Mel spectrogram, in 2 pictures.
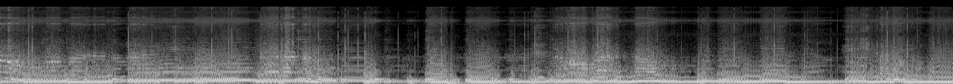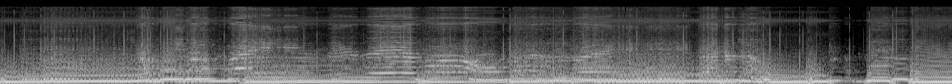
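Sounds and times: acoustic guitar strumming: 0.0 - 19.0
looped guitar part: 0.0 - 19.0
low bass notes: 0.0 - 19.0.

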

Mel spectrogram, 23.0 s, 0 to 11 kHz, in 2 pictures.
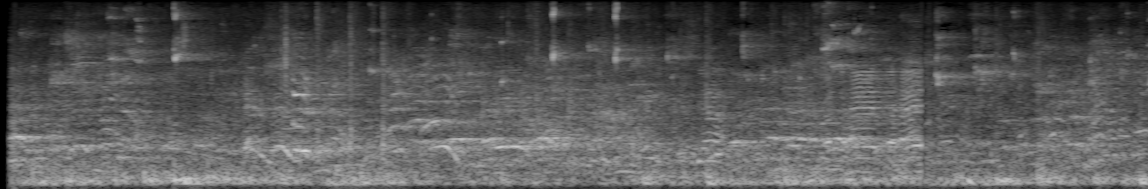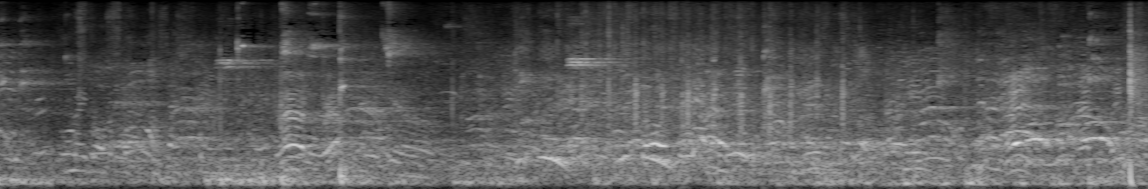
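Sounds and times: sneakers squeaking: 0.1 - 12.5, 13.4 - 17.6.

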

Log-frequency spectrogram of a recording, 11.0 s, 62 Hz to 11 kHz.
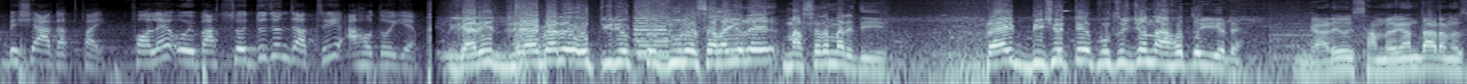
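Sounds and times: road traffic: 0.0 - 11.0
man talking: 3.3 - 6.7, 7.4 - 11.0.

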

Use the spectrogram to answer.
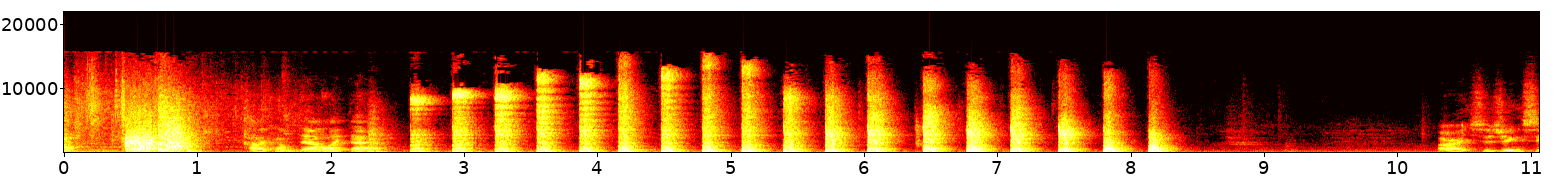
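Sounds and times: hammer driving nails: 2.6 - 8.3.

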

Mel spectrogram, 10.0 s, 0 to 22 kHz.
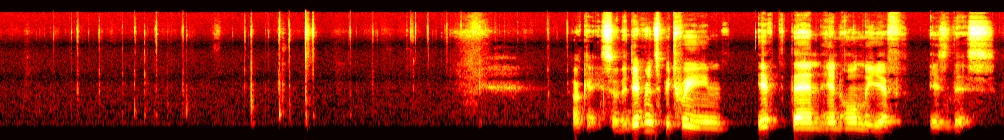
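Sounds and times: computer keyboard and mouse clicking: 0.5 - 4.6.

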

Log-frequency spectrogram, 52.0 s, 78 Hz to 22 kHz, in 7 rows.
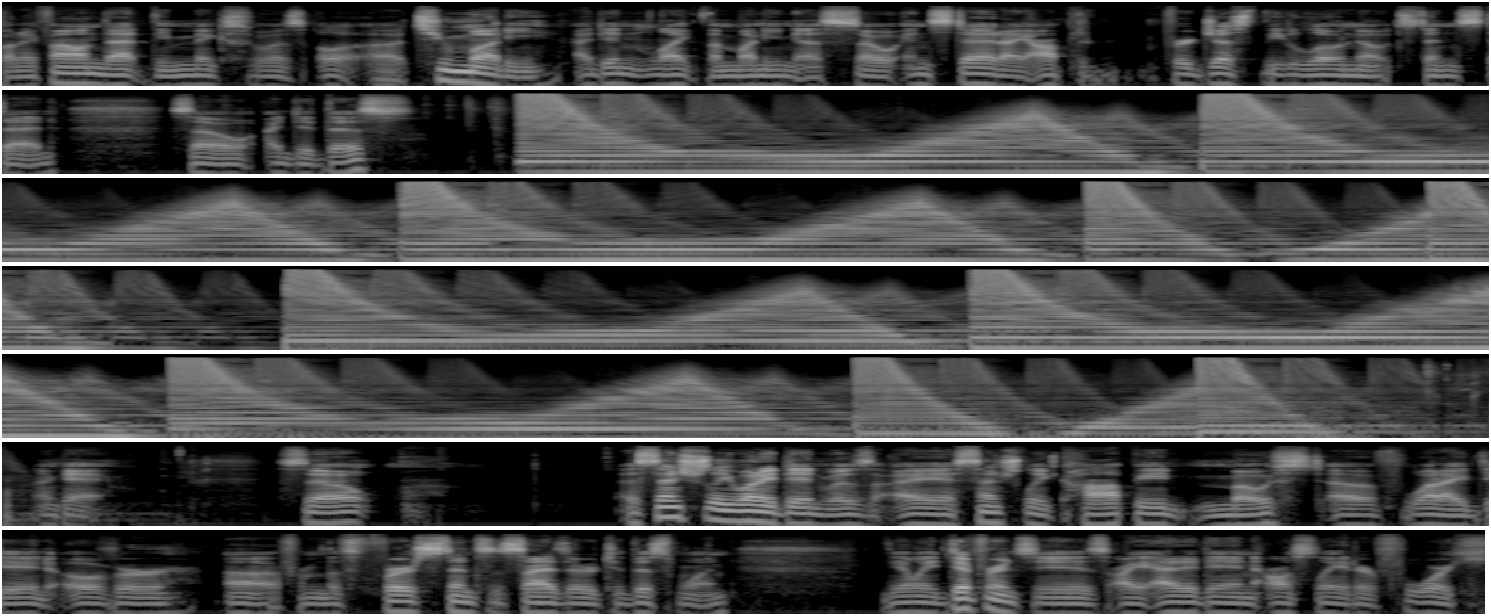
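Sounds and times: low synth chord notes: 10.0 - 38.1
synthesizer pad with filter sweep: 10.0 - 38.1.

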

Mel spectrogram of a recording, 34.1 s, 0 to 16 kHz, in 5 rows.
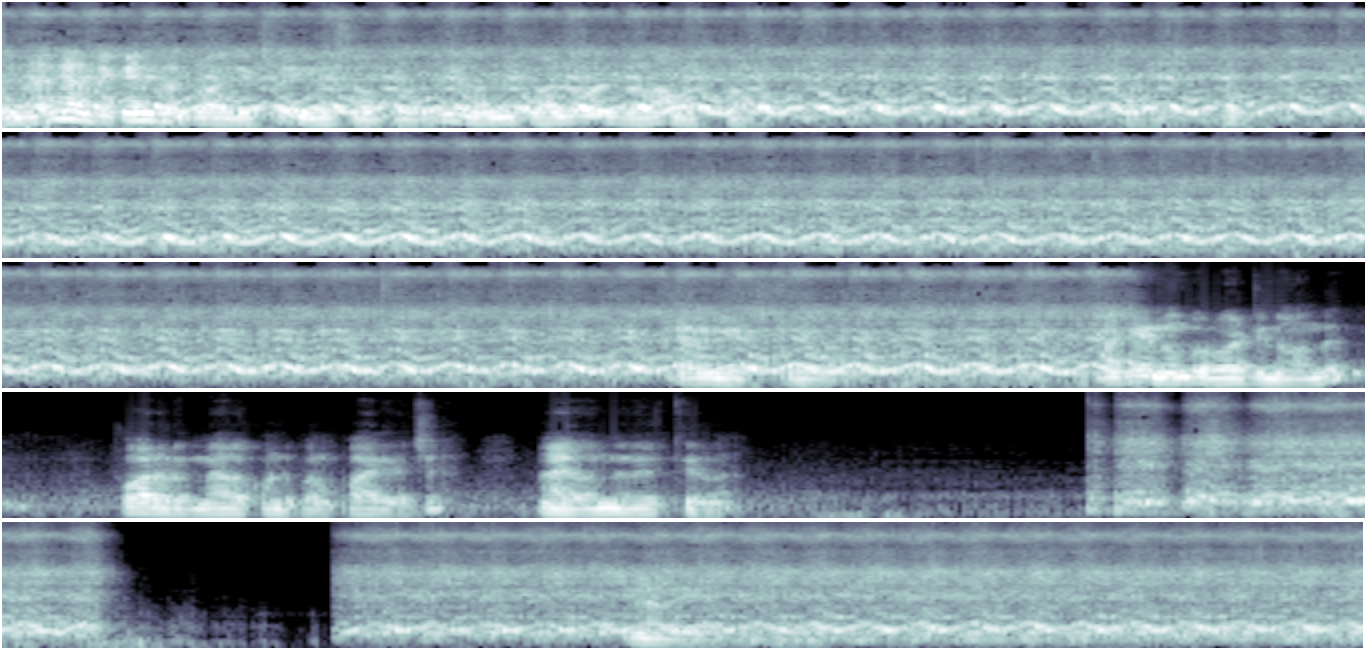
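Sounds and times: small electric motor humming: 0.0 - 19.3, 28.9 - 34.0.

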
